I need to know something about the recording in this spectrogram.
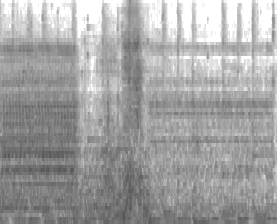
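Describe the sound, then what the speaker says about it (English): Cricut cutting machine scoring a mat, a continuous mechanical whirring with rhythmic motor ticks and a brief rising whine partway through, close and steady, without talk. "click the flashing C button to start scoring"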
